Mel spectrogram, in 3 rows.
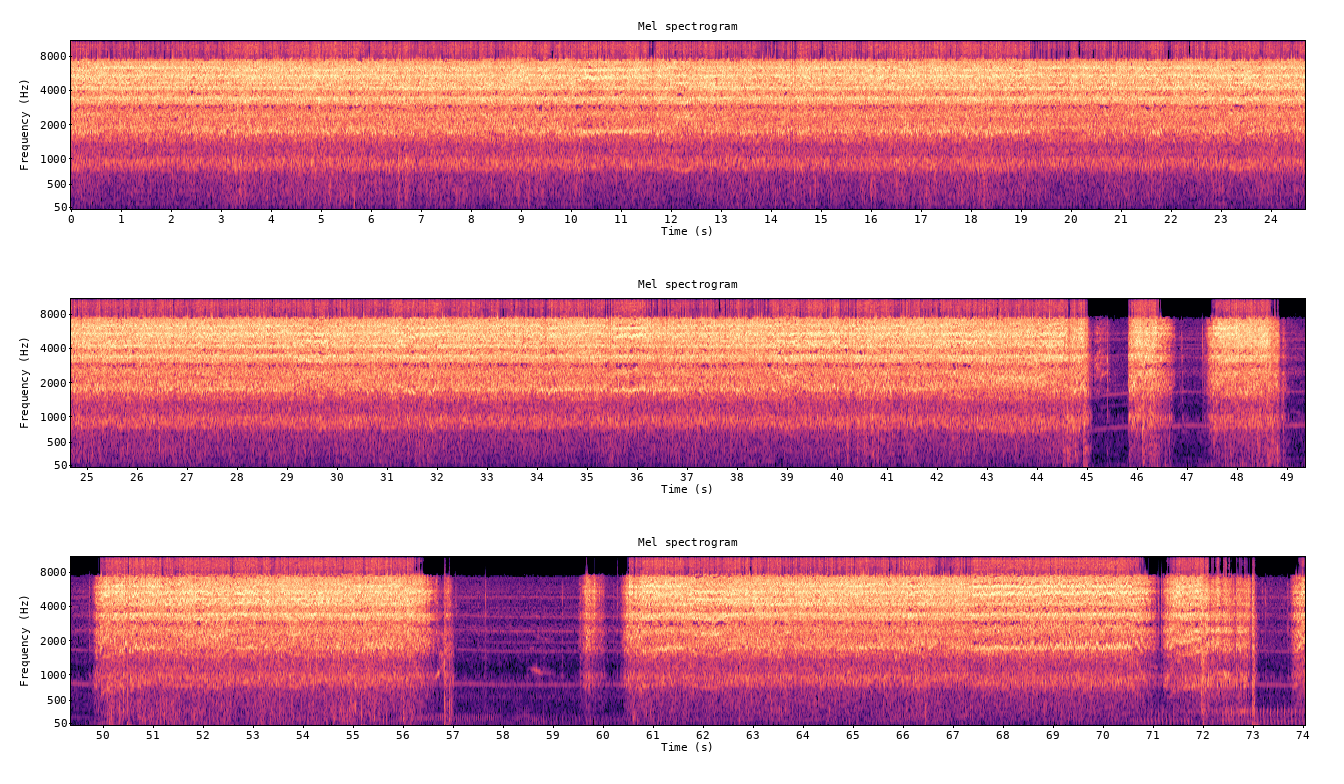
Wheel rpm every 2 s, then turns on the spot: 230, 230, 230, 230, 230, 230, 230, 230, 230, 230, 230, 230, 230, 230, 230, 230, 230, 230, 230, 230, 230, 220, 160, 70, 100, 180, 220, 220, 60, 0, 130, 230, 230, 230, 210, 140, 80.
none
